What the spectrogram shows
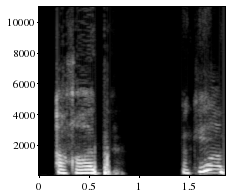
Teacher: in the last verse on this letter ba sakin, we have to perform the rule of qalqala, so jerking sound.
